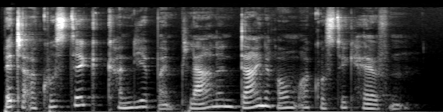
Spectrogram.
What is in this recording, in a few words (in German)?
ohne Bearbeitung; betterAcoustic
